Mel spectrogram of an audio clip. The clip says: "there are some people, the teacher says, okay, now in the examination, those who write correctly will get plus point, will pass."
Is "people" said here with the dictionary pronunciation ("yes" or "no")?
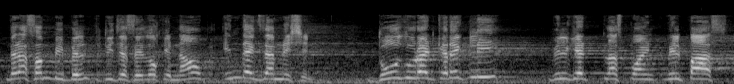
yes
